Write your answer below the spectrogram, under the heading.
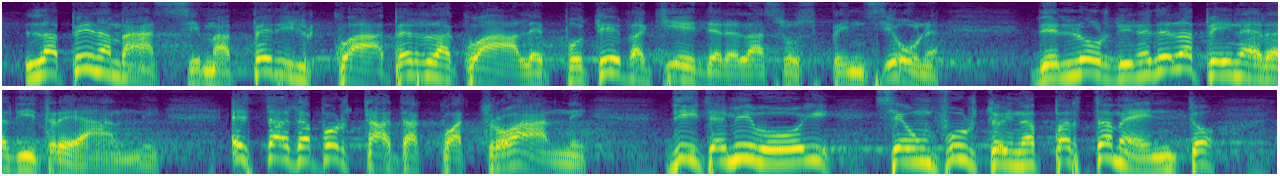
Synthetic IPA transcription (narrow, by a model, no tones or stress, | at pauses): lapɛːnama̰sːima̰peɾilkwaperlakwa̰ːlepot̪eːvakjɛːd̪eɾelasospensjɔːne | d̪ɪlːord̪ined̪elːapɛːnaɛːɾad̪it̪ɾɛ̰a̰nːḭ | ɛst̪aːt̪aport̪aːt̪aːkːwat̪ːɾoa̰nːi | d̪iːt̪emivɔːjseuɱfurt̪oinapːart̪amɛnt̪o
